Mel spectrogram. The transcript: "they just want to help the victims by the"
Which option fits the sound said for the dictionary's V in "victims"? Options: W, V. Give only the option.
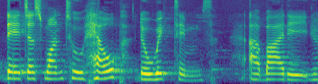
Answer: W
